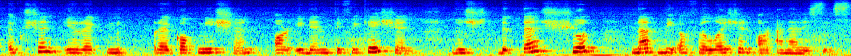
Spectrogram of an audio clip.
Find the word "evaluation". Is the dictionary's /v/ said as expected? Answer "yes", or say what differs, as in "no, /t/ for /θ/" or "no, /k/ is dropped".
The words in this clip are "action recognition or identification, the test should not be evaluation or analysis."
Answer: no, /f/ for /v/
